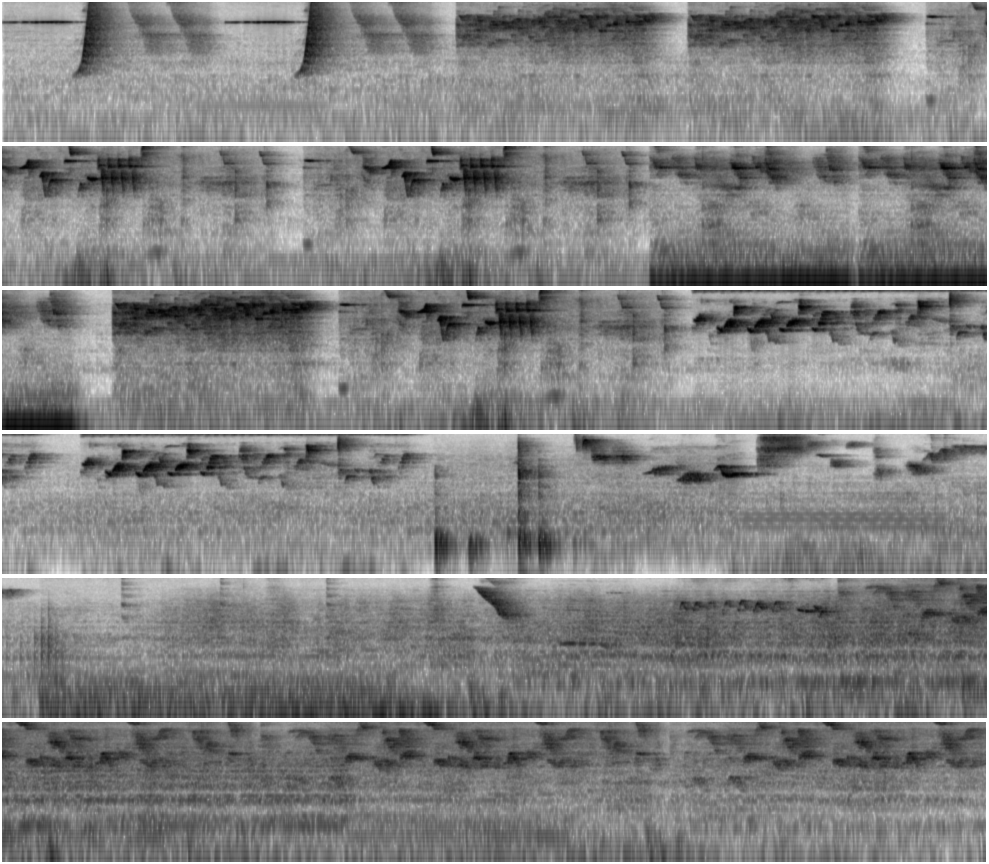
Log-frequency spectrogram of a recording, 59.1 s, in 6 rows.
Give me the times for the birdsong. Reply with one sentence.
The birdsong can be heard from 0.0 to 59.0 s.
